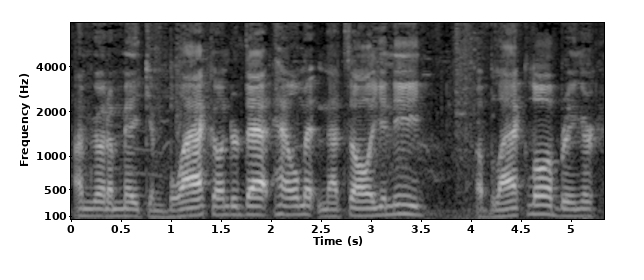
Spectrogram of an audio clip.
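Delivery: slow, lazy mock pitch; a touch of smug laziness; mock lazy writer. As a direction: parody a lazy writer shrugging it off. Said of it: "I don't just say".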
